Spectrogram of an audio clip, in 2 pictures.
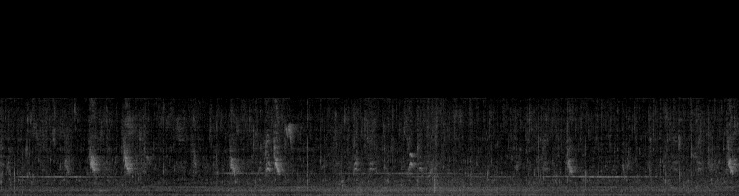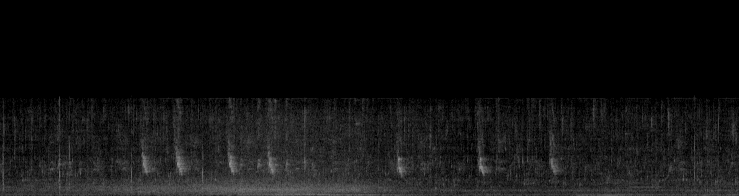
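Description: Birds chirping: scattered short, sharp, high chirps, around fifteen in all, with a few brief thin whistled notes, over a steady outdoor background hiss. A low rumble swells and fades about two-thirds of the way through.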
